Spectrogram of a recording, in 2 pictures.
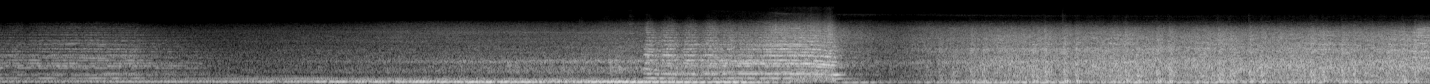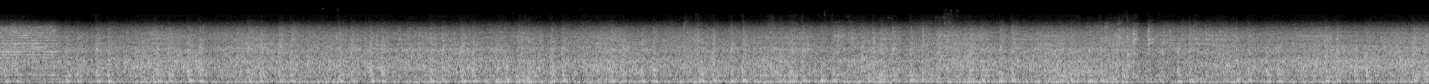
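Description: WDP4D diesel locomotive passing at speed, sounding its horn: a brief blast at first, then a long loud blast that cuts off as the locomotive goes by about eight seconds in, its low engine drone growing louder until then. The express coaches follow with a steady rush and clickety-clack of wheels over rail joints, and a short horn note sounds again at about fourteen seconds.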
